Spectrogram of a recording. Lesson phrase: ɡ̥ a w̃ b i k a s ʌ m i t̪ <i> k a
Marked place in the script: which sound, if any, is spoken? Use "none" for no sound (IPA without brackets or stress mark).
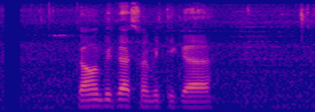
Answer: i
